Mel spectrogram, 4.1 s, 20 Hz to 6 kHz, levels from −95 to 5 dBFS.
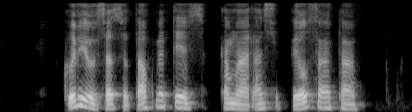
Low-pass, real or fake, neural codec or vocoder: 5.4 kHz; fake; codec, 44.1 kHz, 3.4 kbps, Pupu-Codec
